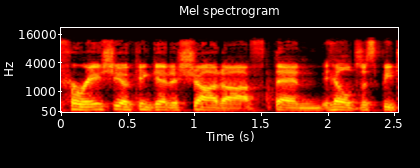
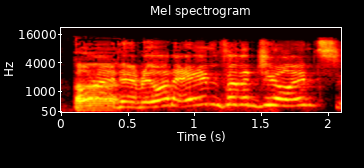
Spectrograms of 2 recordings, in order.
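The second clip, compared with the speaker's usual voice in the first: very high, unfazed, yelled delivery. Voicing a character rallying everyone in a fight against armor, yelling a command. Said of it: "he yells".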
